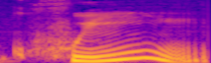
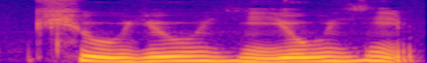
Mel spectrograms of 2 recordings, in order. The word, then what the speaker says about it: queue: 第三个词呢，排队，q u e u e，有的学生可能看的不仔细，就会读成 queen，因为它和那个字也很像。还有的人呢，会读成 q q，因为看到。 q u e u e 嘛，对吧？但其实这个词呢，也是一个单音节的词，它只有一个音节。这个词的正确的读音呢，叫做 q。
